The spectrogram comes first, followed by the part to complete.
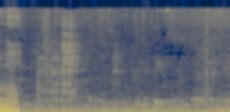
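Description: Steady low hum of shop background noise with a few faint clinks and light clatter, as of plastic-packaged goods being handled.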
